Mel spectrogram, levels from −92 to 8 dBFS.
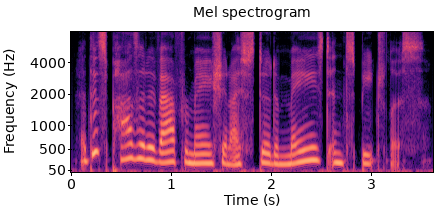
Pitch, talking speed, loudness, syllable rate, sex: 230 Hz, 150 wpm, -16 LUFS, 5.3 syllables/s, female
